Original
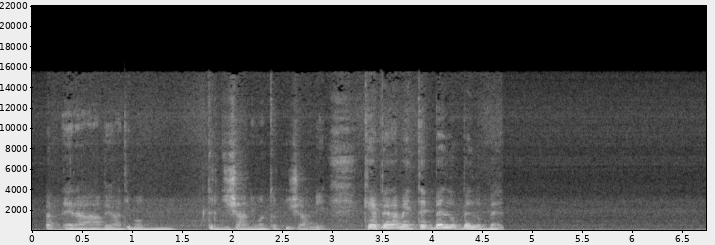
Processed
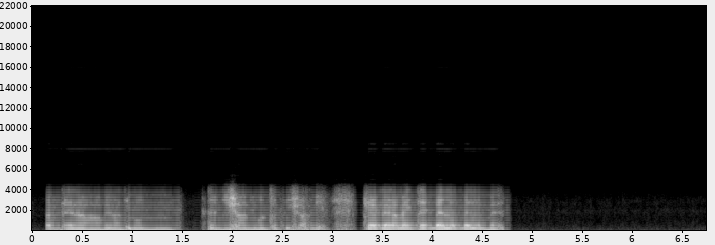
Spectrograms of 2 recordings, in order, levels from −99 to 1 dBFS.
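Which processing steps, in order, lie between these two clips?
gate -35 dBFS, range -28 dB; in parallel at -9.5 dB: sample-rate reducer 1.2 kHz, jitter 0%; on the sum: monotone LPC vocoder at 8 kHz 250 Hz

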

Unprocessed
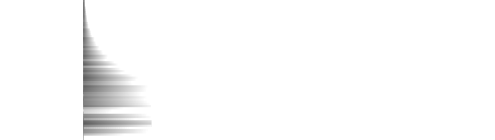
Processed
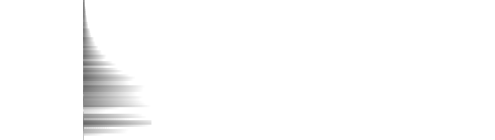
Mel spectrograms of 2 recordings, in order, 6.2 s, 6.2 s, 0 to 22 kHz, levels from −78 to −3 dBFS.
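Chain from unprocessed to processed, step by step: peaking EQ 170 Hz -14.5 dB 0.43 oct; trim -2.5 dB

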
